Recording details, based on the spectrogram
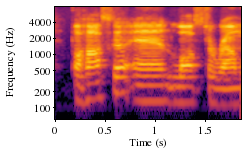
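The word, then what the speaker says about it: Procházka: Yuri Prochazka. That's right. Prochazka, and lost to round 1 knockout Pereira.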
